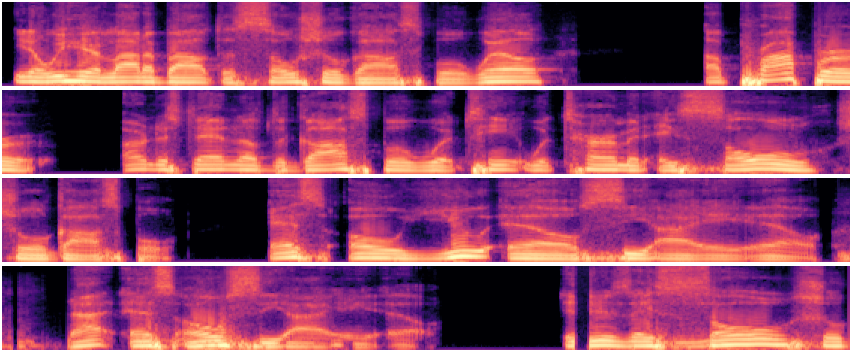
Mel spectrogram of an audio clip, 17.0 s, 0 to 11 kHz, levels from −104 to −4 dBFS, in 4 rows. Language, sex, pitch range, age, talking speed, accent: English, male, 105-135 Hz, 40-59, 165 wpm, American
